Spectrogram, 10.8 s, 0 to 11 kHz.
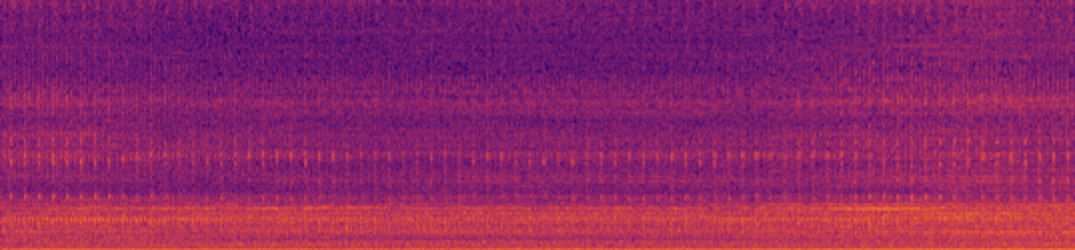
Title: Porsche Panamera 4S, engine ticking sound?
